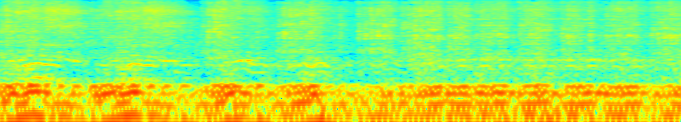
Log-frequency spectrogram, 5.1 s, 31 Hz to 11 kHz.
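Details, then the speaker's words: Chevette OHC engine with adapted supercharger, about 1 bar boost, timing set near zero or negative at idle, cold: rough lumpy note with sharp spits on throttle; sounds like the compressor leaking. "Vamos lá. Carro espirrando aí, ó."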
